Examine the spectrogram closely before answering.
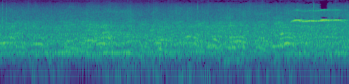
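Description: A football crowd in a stadium boos players coming over to the fans, a loud, steady roar of many overlapping jeering voices with no pauses, sustained for the whole stretch, with a couple of higher whistle-like tones near the end.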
